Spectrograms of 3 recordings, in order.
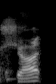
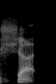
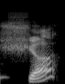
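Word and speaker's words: Shough: Yeah, Tyler Shot is probably who he's talking. Tyler Shot. Tyler Shut. Shut the Tyler. It's spelled weird.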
